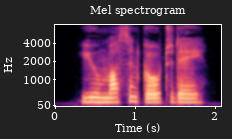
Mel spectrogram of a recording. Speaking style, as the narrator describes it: Matt said solemnly

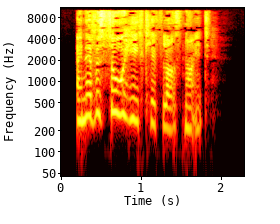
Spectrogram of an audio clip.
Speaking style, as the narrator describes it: answered Catherine, beginning to sob bitterly

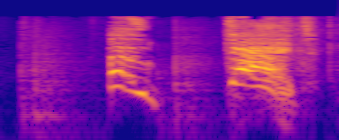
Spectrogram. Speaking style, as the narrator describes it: he cried out

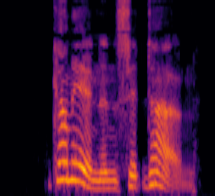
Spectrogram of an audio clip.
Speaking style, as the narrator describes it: he said warmly

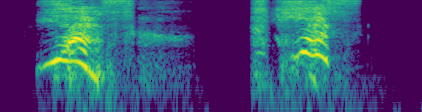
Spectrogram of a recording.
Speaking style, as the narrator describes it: he whispered excitedly

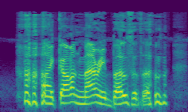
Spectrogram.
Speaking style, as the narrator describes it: he laughed

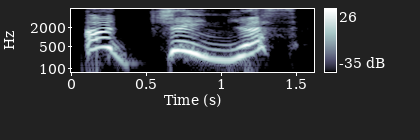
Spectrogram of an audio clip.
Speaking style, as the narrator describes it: she shouted

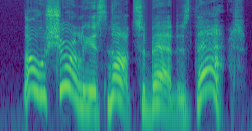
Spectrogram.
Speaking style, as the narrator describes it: exclaimed Miss Cornelia, sympathetically

